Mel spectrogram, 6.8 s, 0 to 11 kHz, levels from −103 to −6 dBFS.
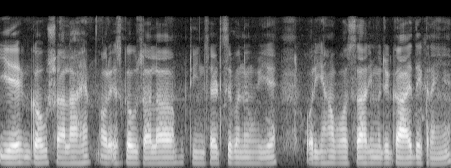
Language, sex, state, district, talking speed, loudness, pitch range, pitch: Hindi, male, Bihar, Katihar, 185 wpm, -18 LUFS, 110-115 Hz, 110 Hz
